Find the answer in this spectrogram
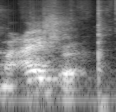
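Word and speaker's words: מעשר: It's pronounced ma'ashra.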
